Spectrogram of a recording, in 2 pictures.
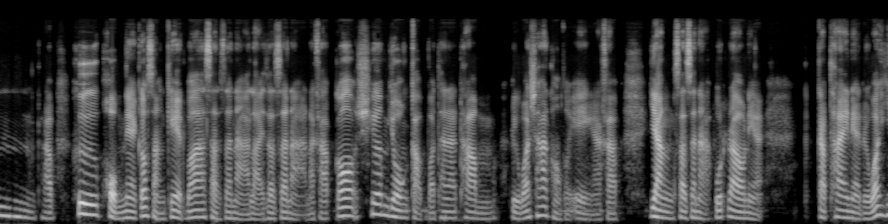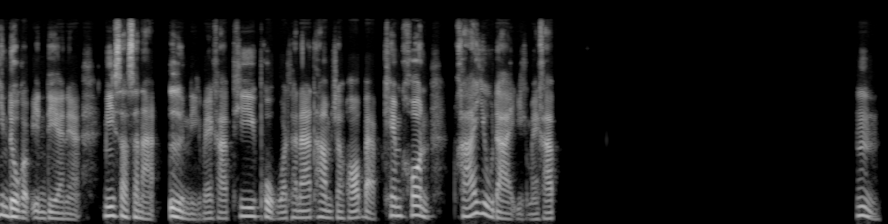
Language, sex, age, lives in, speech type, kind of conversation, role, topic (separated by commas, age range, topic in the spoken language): Thai, male, 20-24, Thailand, read, expert-assistant, asker, เวลาคนพูดถึง 'ศาสนาโลก' เขาหมายถึงอะไรจริง ๆ แล้ว ศาสนาแบบไหนที่มักถูกนับว่าเป็นศาสนาโลกบ้าง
